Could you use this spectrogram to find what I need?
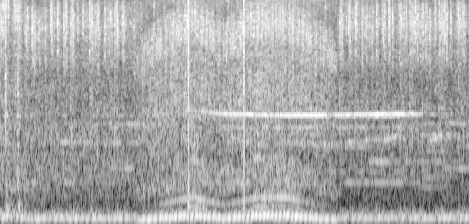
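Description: A car engine revs up twice and settles back.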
